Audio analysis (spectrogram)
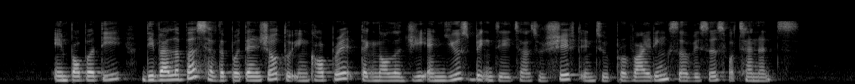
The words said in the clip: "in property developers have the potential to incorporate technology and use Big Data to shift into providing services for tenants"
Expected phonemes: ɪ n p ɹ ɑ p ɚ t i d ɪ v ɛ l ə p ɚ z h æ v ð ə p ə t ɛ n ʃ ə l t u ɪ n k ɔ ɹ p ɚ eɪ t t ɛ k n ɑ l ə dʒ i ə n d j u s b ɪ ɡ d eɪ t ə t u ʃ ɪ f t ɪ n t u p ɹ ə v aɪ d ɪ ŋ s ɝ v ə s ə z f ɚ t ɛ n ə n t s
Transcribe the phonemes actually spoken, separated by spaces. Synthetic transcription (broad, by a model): ɪ n p ɹ ɑ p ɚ t i d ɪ v ɛ l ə p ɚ s h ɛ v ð ə p ə t ɛ n ʃ ə l t u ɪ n k ɔ p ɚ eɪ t t ɛ k n ɑ l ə dʒ i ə n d j u s b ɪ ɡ d eɪ t ə t u ʃ ɪ f t ɪ n t u p ɹ ə v aɪ d ɪ ŋ s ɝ v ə s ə s f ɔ t ɛ n ə n t s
